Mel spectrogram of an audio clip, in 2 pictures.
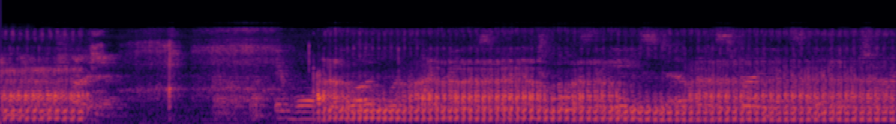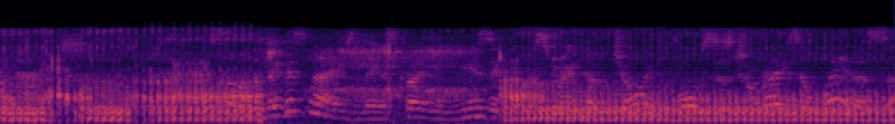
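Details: Long unbroken growl from Chester, a Maltese-Shih Tzu puppy who dislikes being filmed: a low, rough, rattling drone held for many seconds, with brief human speech near the start and again around the eighth second.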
